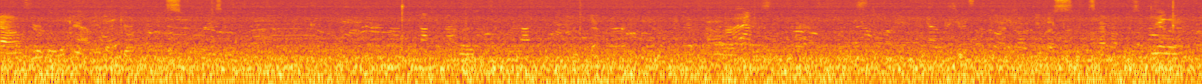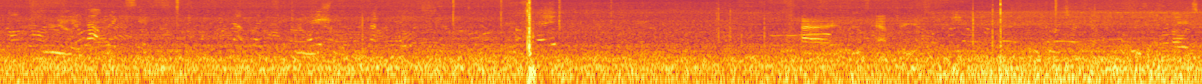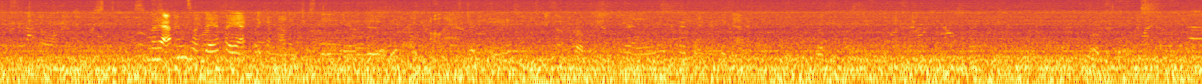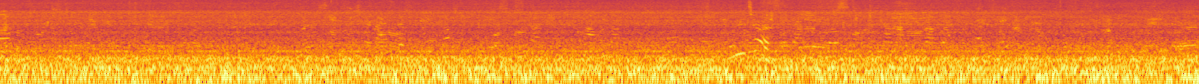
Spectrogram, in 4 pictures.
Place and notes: Airplane...about to lift off from Orlando.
